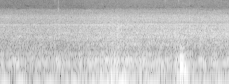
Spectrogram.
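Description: Steady low hum and hiss of background room noise, with one brief faint sound just before the end.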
